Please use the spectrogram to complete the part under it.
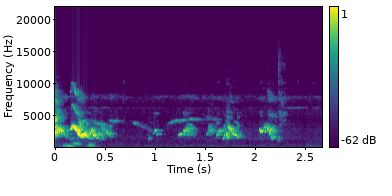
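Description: Pet lovebirds kept at home chirp and squawk in short, bright bursts, close and fairly loud, with a few brief pauses between calls and no other sound.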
